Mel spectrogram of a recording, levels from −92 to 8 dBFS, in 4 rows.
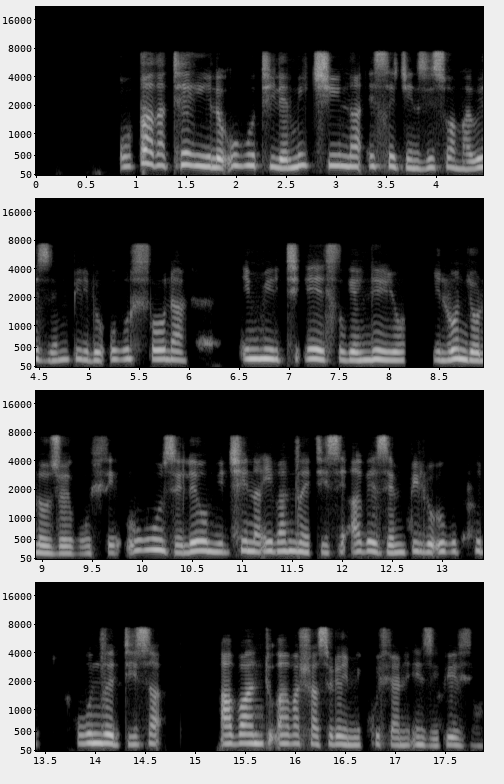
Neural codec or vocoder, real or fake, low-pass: codec, 16 kHz, 0.8 kbps, ZipCodec; fake; 7.2 kHz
